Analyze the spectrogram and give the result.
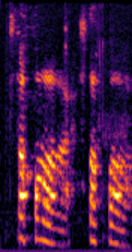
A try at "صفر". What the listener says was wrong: So صفر, صفر, صفر is deeper. صفر.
